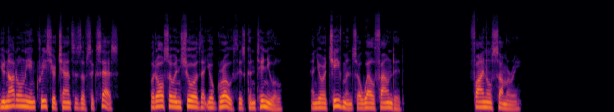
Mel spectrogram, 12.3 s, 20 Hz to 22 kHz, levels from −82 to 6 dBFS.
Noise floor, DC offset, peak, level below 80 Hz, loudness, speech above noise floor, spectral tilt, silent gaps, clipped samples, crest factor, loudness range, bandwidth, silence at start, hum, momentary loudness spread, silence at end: under -90 dBFS; under 0.1%; -8 dBFS; -68 dBFS; -24 LUFS; over 67 dB; -7 dB/octave; 8.24-9.29 s; under 0.1%; 16 dB; 6 LU; 12.5 kHz; 0 s; none; 10 LU; 1.9 s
